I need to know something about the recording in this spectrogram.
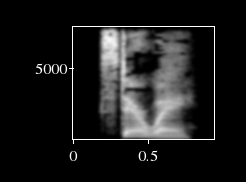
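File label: "scandal", American; stairway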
